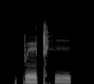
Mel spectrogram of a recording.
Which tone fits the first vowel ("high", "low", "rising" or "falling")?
low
